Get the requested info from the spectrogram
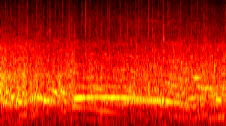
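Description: Large baseball-stadium crowd applauding and calling out after a groundout to second base, with one long held shout standing out about a second in.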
